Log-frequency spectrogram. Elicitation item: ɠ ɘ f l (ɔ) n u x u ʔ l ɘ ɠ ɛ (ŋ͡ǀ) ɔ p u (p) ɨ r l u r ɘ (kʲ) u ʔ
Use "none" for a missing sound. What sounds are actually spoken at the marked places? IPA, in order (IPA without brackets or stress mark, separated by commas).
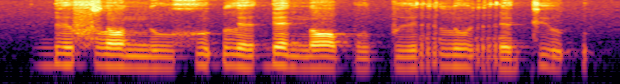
ɔ, n, p, kʲ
